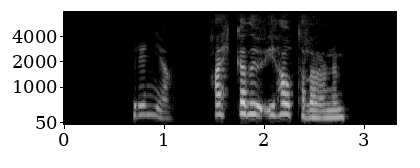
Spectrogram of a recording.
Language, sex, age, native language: Icelandic, female, 30-39, Icelandic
